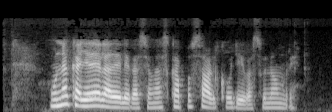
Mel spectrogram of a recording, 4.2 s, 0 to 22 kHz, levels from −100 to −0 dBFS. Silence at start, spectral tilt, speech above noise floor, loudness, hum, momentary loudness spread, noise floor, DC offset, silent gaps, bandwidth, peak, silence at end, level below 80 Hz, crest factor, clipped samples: 0.65 s; -7 dB/octave; 29 dB; -17 LUFS; none; 15 LU; -46 dBFS; under 0.1%; none; 10.5 kHz; -2 dBFS; 0.5 s; -60 dBFS; 16 dB; under 0.1%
